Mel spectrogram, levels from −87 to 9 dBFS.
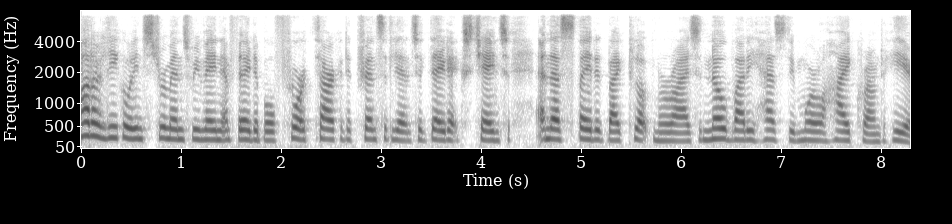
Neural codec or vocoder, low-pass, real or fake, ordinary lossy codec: codec, 16 kHz in and 24 kHz out, 0.6 kbps, FocalCodec, streaming, 2048 codes; 7.2 kHz; fake; none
